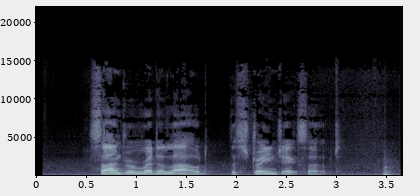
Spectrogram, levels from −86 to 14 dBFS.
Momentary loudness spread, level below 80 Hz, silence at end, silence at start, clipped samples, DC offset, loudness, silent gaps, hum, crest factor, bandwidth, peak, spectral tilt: 17 LU; -38 dBFS; 0 s; 0.15 s; under 0.1%; under 0.1%; -20 LUFS; none; none; 20 dB; 15 kHz; 0 dBFS; -4.5 dB/octave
